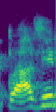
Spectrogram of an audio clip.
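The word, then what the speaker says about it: قلم: ഭാഷ പറയുമ്പോൾ പാലിച്ചില്ലെങ്കിൽ കുഴപ്പമില്ല കലം എന്നുള്ളത് ഗലം എന്ന് പറയാം അലം എന്ന് പറയാം കലം എന്നത് ഒറിജിനൽ ഉച്ചാരണമാണ് ഗലം എന്ന് സൗദികൾ പറയും അലം എന്ന് ഈജിപ്റ്റ് ആയിട്ട് പറയും അതിലൊന്നും കുഴപ്പമില്ല പക്ഷേ തജ്വീൽ വരുമ്പോൾ ഫുൾ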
